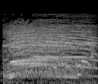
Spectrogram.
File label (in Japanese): ルー（子供のみ）; ドナルド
